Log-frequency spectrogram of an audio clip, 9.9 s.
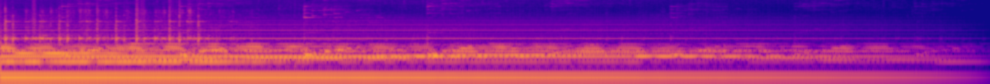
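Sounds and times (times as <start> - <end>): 
vibraphone: 0.0 - 7.3
marimbaphone: 0.0 - 9.6
two synthesizers: 0.0 - 9.8.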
